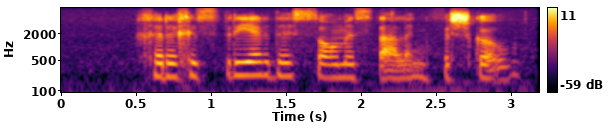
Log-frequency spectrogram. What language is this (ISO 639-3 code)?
afr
